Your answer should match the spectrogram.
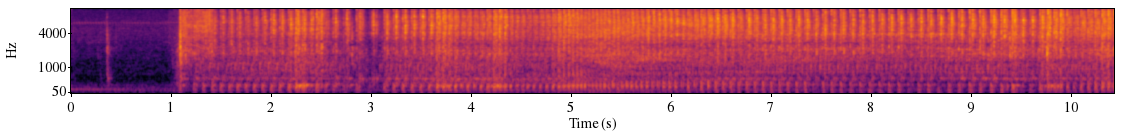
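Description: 1985 Honda ATC 250SX three-wheeler's single-cylinder engine kick-started, catching suddenly about a second in, then running with a couple of revving blips early on and settling to a steady, fast idle.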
